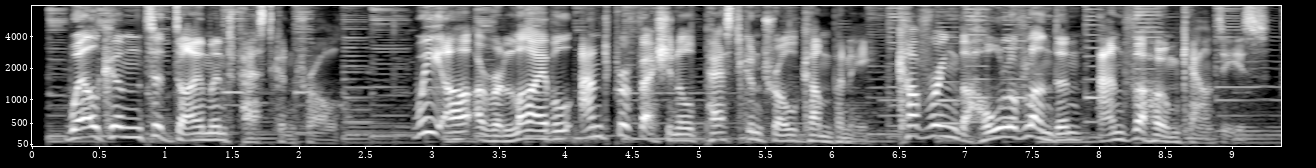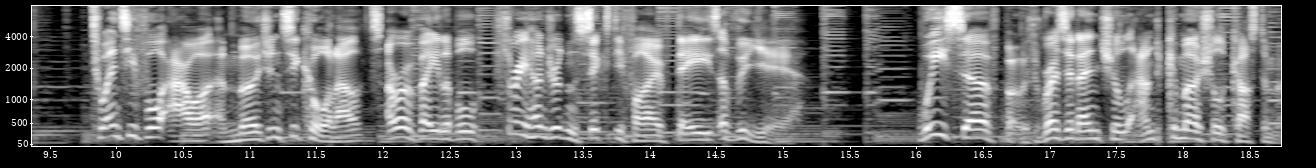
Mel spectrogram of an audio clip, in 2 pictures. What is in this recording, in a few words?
English Voice Over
